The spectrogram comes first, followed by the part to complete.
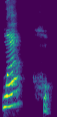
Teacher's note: la A es la que está recibiendo la mayor carga de voz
